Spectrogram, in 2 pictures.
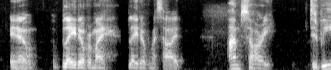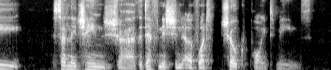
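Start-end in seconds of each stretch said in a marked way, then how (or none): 3.4-9.7 whispering, complaining, hushed grumbling. Moving toward the group and speaking in character: whispering, complaining. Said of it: "sort of whispering, complaining".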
